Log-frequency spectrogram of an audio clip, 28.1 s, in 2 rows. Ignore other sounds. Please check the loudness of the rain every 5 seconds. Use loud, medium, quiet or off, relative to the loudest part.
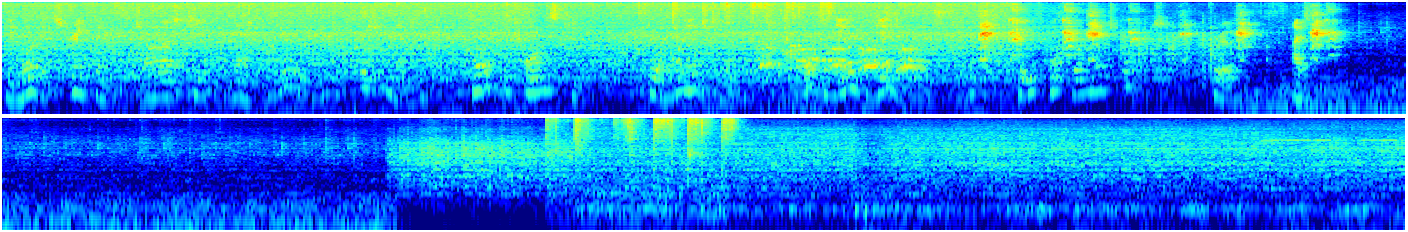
loud, loud, medium, medium, medium, medium.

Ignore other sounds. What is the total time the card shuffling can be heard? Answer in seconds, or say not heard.
4 s.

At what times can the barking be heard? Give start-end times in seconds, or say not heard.
7.5-13.3.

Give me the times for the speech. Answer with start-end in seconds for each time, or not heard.
0.0-13.1.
